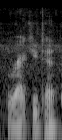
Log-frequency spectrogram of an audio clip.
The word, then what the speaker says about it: Rakuten: I always pronounce that wrong. Rakuten.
